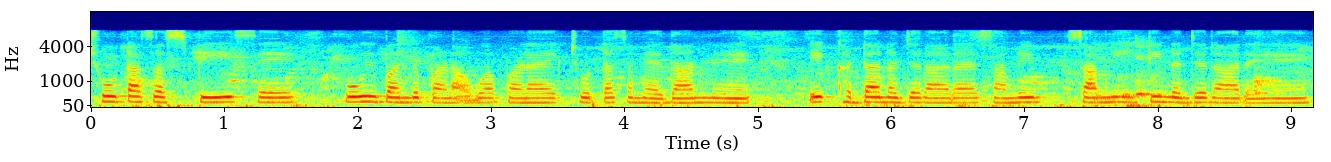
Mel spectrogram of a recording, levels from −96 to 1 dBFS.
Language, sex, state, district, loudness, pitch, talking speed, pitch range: Hindi, female, Madhya Pradesh, Umaria, -17 LUFS, 185 Hz, 185 wpm, 175-195 Hz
